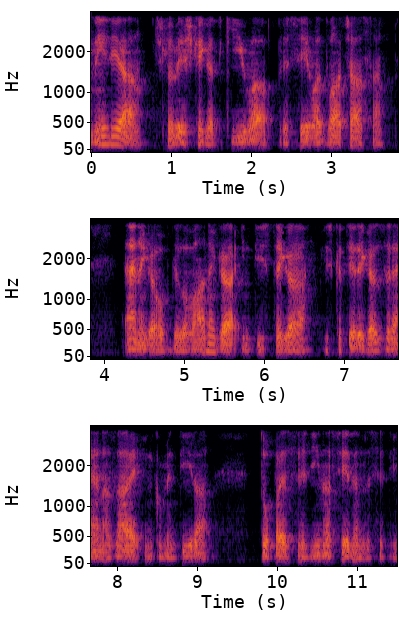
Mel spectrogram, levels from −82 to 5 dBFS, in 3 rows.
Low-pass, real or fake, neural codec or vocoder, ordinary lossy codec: 3.6 kHz; fake; vocoder, 22.05 kHz, 80 mel bands, HiFi-GAN; AAC, 32 kbps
